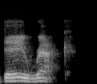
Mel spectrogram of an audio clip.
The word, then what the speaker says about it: derech: It's Strong's 1870, and it's pronounced derech. And the word ways, derech, so cool in the Strong's, means road, but not just a road.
